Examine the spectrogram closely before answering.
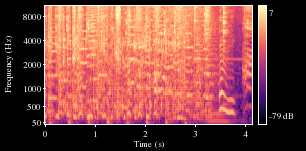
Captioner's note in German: Quietschen und Knarzen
